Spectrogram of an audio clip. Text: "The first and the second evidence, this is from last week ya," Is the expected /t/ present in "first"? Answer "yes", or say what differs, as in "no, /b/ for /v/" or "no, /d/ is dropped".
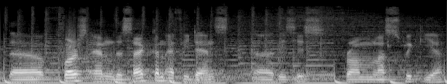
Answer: yes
